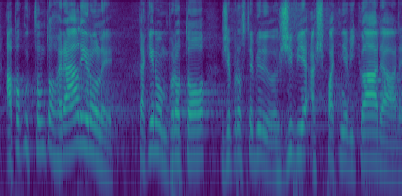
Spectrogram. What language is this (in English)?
Czech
